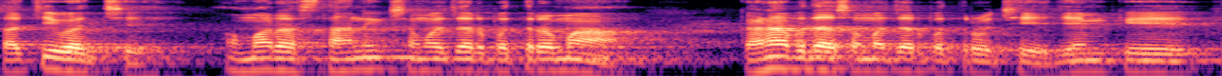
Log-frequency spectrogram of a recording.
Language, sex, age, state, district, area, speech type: Gujarati, male, 18-30, Gujarat, Morbi, rural, spontaneous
